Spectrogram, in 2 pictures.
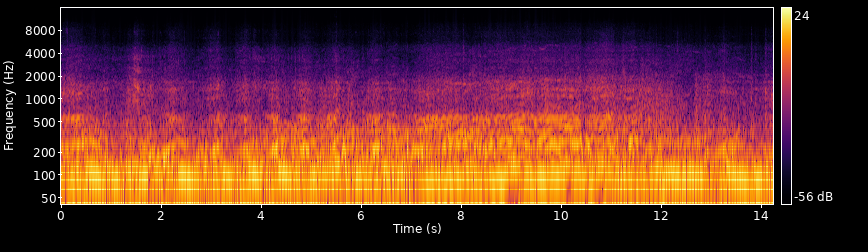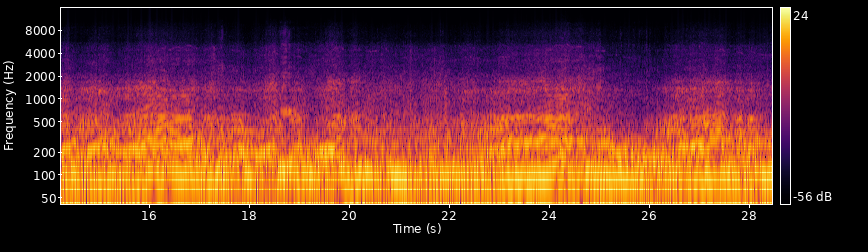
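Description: A quad bike engine roars loudly up close, revving up and down.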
